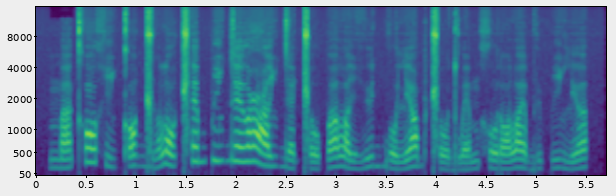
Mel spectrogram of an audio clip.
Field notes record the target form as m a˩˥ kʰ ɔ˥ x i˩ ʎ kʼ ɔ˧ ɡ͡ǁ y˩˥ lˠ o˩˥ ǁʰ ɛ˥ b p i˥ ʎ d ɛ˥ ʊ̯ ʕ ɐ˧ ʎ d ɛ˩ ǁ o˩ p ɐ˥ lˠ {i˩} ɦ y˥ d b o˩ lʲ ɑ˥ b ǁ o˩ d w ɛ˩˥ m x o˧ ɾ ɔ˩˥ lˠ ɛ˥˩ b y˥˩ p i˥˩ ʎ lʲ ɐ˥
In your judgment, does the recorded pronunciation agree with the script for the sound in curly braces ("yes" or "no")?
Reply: yes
